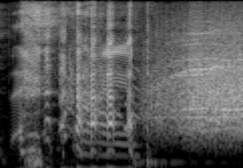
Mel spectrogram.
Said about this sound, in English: Where's the round of applause button? Because you got to have that.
